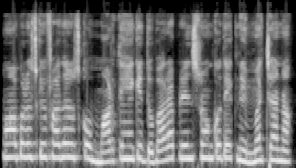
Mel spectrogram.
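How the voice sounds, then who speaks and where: Woman, high voice, drama plot recap narration, reads characters' lines lightly in her own voice. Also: a little fast, a little mellow. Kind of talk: fast retelling of a drama plot.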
